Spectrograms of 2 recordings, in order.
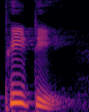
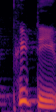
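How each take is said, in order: First: The vowels are long. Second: The vowels are short. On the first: The speaker calls it wrong. "You can't say it pity" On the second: The speaker calls it right. "they should say pity with two short vowels"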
